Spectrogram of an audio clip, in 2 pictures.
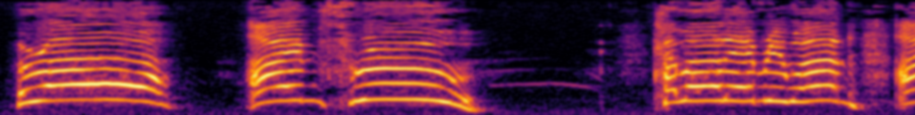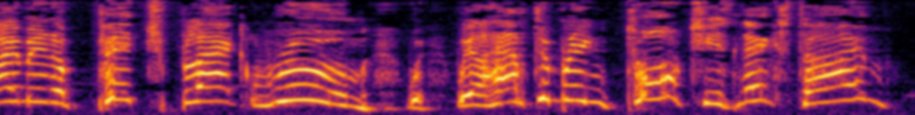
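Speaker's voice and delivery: high, triumphant yell; yelling back. A narrator's reading. Jack to the others from inside, yelling back. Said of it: "He yelled back".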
